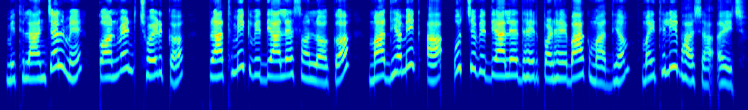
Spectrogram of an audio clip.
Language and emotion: Maithili, neutral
